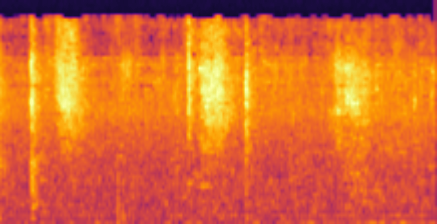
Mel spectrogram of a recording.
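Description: Plastic body panels of a Hindware i-fold air cooler being handled and pressed into place: a few sharp clicks and short scraping rushes, over a low steady hum.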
